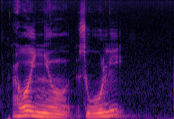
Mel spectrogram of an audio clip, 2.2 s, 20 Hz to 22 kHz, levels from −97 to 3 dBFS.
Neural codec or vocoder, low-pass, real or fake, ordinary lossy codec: none; none; real; none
